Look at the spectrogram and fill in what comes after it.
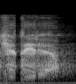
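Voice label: Speech Sound Russian Common AWACS Digits; DCS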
